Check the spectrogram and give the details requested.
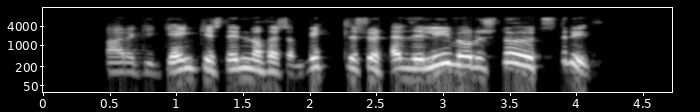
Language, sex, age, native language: Icelandic, male, 30-39, Icelandic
